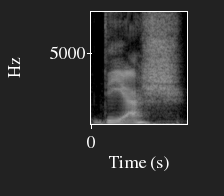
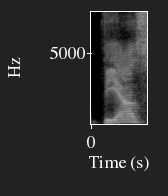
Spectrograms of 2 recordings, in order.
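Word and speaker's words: Díaz: Diaz is correct. Dash is also correct.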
